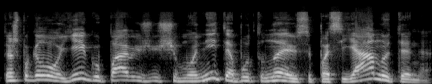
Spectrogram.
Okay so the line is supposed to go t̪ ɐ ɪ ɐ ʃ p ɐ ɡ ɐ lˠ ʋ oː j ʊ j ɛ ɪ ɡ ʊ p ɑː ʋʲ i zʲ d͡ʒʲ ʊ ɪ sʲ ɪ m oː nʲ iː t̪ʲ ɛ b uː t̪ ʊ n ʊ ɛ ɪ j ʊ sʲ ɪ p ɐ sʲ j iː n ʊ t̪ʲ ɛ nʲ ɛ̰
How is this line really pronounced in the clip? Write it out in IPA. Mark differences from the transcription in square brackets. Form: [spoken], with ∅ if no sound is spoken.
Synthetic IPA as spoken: t̪ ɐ ɪ ɐ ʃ p ɐ ɡ ɐ lˠ ʋ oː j ʊ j ɛ ɪ ɡ ʊ p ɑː ʋʲ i zʲ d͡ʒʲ ʊ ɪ [ʃʲ] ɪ m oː nʲ iː t̪ʲ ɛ b uː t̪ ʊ n ʊ ɛ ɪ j ʊ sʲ ɪ p ɐ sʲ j [æː] n ʊ t̪ʲ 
